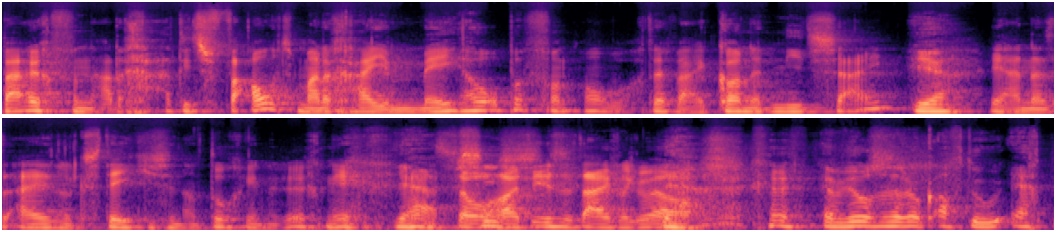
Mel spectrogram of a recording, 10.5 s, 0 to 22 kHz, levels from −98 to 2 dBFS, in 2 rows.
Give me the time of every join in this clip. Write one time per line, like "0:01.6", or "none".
none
